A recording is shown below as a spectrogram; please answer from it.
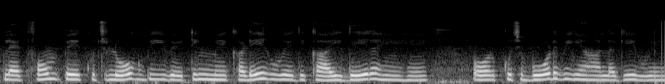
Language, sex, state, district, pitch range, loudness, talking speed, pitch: Hindi, male, Rajasthan, Jaipur, 205-235 Hz, -13 LUFS, 180 wpm, 215 Hz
